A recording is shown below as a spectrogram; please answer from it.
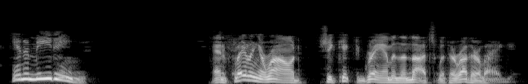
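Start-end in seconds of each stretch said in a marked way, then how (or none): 0.1-0.9 very high, louder squeal. Acted. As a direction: squeal it hysterically. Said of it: "the girl squealed".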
